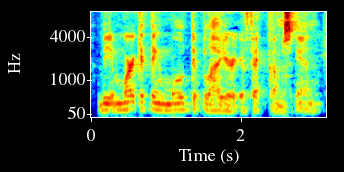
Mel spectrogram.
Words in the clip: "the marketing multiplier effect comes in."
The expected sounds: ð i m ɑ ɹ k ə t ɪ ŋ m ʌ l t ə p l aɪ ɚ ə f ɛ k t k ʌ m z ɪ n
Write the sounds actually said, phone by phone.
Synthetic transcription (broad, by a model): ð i m ɑ ɹ k ə t ɪ ŋ m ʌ l t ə p l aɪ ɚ ə f ɛ k t k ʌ m s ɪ n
